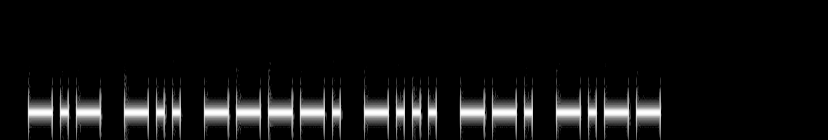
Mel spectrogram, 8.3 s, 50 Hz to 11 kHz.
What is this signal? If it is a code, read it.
Morse code, heard as a keyed tone, about 15 wpm, 700 Hz. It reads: KD9BGY
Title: USA Callsign DE Callsign - 6 Characters - 15wpm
